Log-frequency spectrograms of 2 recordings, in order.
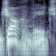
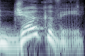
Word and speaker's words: Djokovic: and the changed the pronunciation of his name from Djokovic. He was always known as Djokovic here, to Djokovic.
